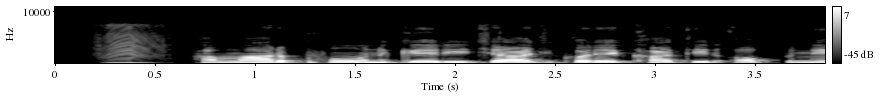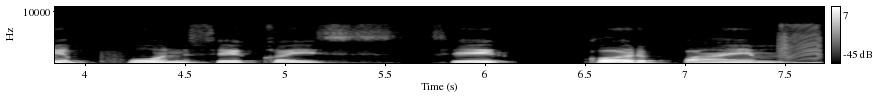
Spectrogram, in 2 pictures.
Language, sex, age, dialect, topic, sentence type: Bhojpuri, male, 25-30, Southern / Standard, banking, question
